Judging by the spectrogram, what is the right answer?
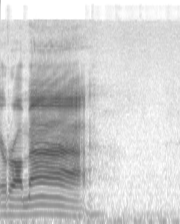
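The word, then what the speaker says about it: رمى: Right, you'll just say rama. Right, because that last letter will be pronounced as an alif.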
